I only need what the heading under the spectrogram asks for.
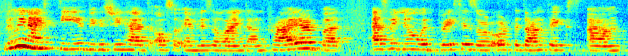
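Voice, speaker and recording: A woman's voice: a little high, normal speed, distant mic. A woman dentist patiently explaining a dental procedure while talking through a face mask, with casual fillers. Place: dental clinic, indoors. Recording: echoey room, voice from off-mic, faint background hiss.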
